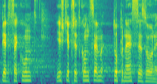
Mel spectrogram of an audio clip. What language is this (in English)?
Czech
